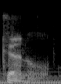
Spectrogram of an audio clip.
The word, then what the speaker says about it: colonel: a 28-year old guy pronounced Colonel as it was spelled as opposed to how it's properly pronounced like Colonel to make matters worse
